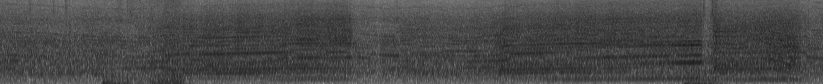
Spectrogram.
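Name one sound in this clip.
Low thumps rumble as a racing car runs over kerbs.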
